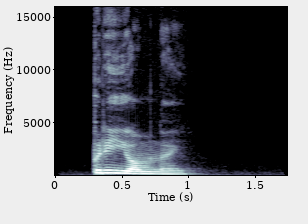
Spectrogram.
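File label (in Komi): "приёмнӧй" Komi, female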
